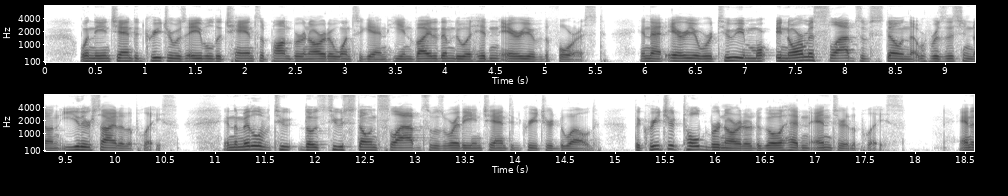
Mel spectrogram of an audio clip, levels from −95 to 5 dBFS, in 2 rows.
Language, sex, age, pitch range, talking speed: English, male, 20-39, 130-155 Hz, 220 wpm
